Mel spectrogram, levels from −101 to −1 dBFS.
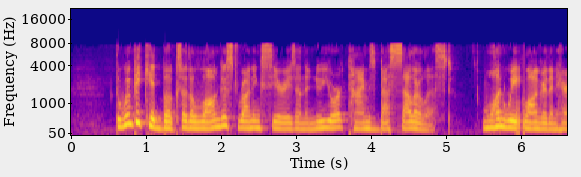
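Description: Speech, carried over a wideband mSBC headset link whose light graininess stays in the background. It has concealed Bluetooth headset packet loss at 1.22–1.31 s, 3.00–3.03 s, 4.33–4.39 s and 5.89–6.02 s. Dropped packets were filled by repeating recent waveform. The result is brief buzzy, held-tone patches with a slight warble as real speech resumes.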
